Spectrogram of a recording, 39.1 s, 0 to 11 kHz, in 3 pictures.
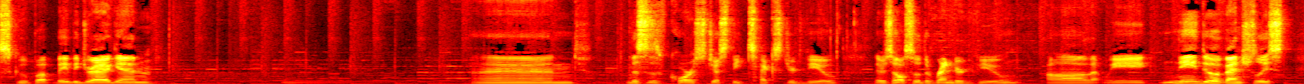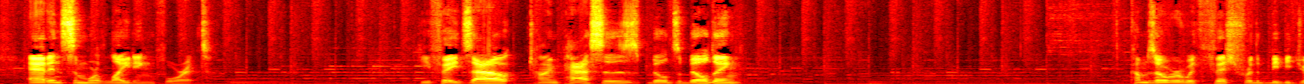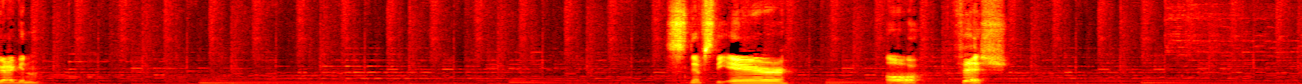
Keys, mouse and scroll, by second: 8.6 click.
